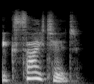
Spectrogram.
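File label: "excited", British English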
